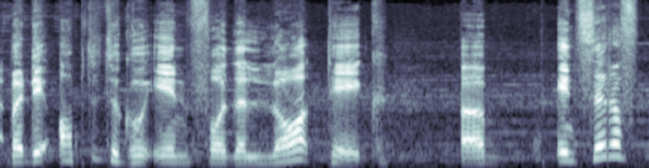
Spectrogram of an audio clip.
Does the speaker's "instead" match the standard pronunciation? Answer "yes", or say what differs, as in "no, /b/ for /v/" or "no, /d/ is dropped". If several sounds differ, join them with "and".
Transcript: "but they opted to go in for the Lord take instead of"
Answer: yes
